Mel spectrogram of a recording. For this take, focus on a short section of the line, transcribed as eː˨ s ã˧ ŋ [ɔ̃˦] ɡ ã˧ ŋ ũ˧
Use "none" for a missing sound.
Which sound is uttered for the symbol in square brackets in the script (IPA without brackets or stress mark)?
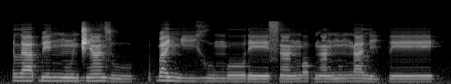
ɔ˦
